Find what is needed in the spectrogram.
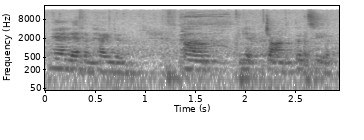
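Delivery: low, soft, unenthused hello; flat bored greeting. Shown as a demonstration. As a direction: greet him like he's furniture.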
